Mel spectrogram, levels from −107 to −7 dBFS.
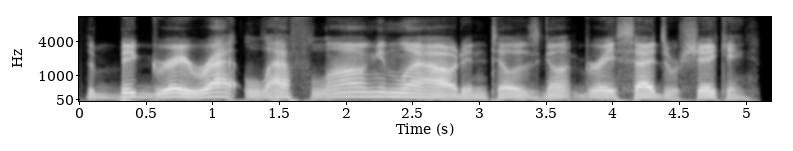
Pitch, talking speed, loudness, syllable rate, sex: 140 Hz, 175 wpm, -18 LUFS, 4.0 syllables/s, male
